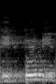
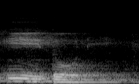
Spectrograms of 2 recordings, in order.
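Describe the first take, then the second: First: The first vowel is short, not lengthened. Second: The first vowel is lengthened into a long vowel. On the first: The speaker calls it wrong. "tidak boleh ituni" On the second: The speaker calls it right. "tapi menjadi ituni. Bacaan apa? Mat?"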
